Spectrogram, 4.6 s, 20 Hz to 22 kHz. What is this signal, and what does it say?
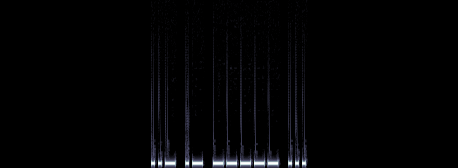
Morse code, heard as a keyed tone, about 34 wpm, 700 Hz. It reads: UA0S
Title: DXCC-100 Call Signs - 4 Characters - Repeated 3x - 35wpm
